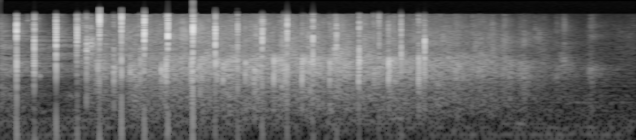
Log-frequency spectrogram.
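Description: Audience applause: a wash of clapping with several loud, sharp individual claps standing out, beginning suddenly and dying away over the last second or two.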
